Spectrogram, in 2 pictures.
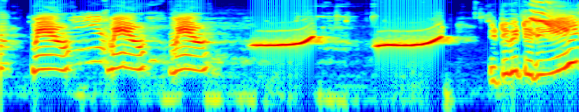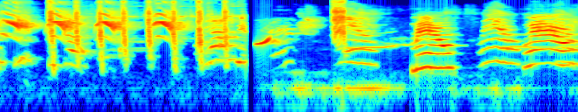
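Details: Pet ringneck parrot indoors, talking to a phone; a series of harmonic, nasal meow-like imitations with two clean rising whistles, then rapid clicking notes and more meows. Soft music plays underneath.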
